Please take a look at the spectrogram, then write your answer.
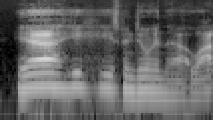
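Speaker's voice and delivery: worn-out, weary, completely done, fed-up tone. Retelling the dad's reply to the mom: imitating a fed-up dad. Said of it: "you can just tell, is so done".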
